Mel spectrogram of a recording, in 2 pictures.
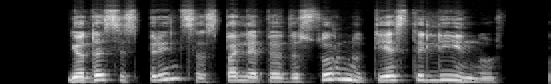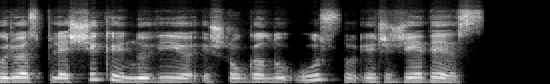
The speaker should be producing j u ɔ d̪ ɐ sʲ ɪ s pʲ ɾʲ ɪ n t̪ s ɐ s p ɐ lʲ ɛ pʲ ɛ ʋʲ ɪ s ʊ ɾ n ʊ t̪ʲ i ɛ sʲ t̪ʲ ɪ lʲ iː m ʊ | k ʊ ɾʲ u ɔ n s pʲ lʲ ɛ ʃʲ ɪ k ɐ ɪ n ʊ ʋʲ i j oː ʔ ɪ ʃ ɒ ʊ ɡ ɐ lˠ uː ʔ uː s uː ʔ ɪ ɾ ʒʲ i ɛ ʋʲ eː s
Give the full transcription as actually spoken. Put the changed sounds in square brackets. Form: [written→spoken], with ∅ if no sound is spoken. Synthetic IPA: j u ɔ d̪ ɐ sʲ ɪ s pʲ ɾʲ ɪ n t̪ s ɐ s p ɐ lʲ ɛ pʲ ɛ ʋʲ ɪ s ʊ ɾ n ʊ t̪ʲ i ɛ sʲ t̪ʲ ɪ lʲ iː [m→n] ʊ | k ʊ ɾʲ u ɔ [n→∅] s pʲ lʲ ɛ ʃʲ ɪ k ɐ ɪ n ʊ ʋʲ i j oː ʔ ɪ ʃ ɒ ʊ ɡ ɐ lˠ uː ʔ uː s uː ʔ ɪ ɾ ʒʲ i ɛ ʋʲ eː s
